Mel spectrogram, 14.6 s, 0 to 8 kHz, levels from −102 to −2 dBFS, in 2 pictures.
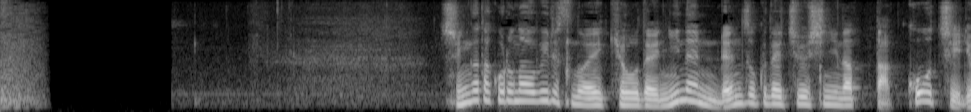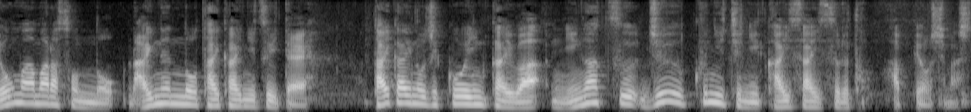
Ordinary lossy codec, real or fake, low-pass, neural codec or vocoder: none; real; none; none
